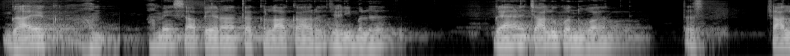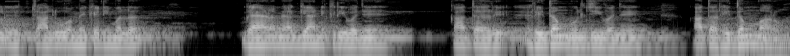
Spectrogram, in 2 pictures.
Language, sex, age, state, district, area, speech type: Sindhi, male, 18-30, Gujarat, Junagadh, urban, spontaneous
